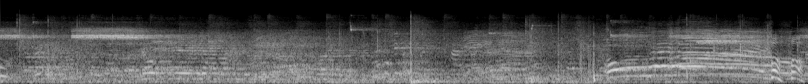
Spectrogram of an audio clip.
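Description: Indoor volleyball rally in an echoing gymnasium: a volleyball is struck with sharp smacks, about four and six seconds in, and players' voices call out, loudest near the end.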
